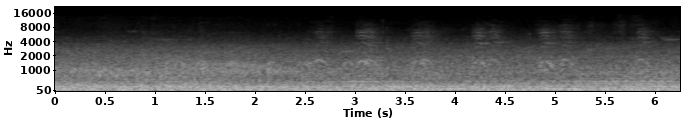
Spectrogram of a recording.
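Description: A run of short, repeated bird calls, about two or three a second, starting partway in over a steady rushing background noise.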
